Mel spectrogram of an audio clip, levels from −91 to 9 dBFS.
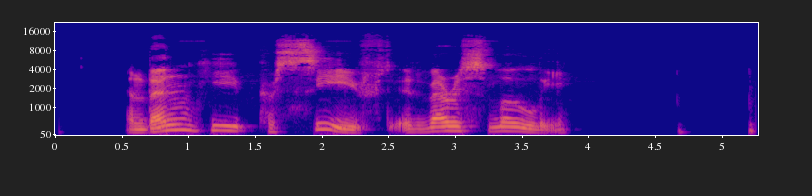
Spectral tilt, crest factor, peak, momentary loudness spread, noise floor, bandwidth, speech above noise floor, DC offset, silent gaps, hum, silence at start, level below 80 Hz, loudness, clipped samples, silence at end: -3 dB/octave; 22 dB; -10 dBFS; 13 LU; under -90 dBFS; 14.5 kHz; over 60 dB; under 0.1%; none; none; 0.55 s; -74 dBFS; -29 LUFS; under 0.1%; 0 s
